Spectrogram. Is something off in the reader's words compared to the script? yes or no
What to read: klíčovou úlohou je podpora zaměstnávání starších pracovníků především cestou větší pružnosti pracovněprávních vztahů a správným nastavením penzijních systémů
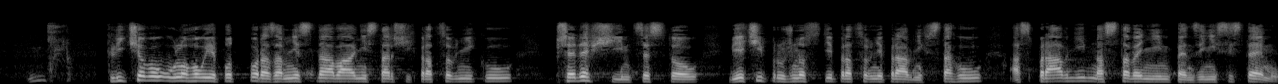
no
